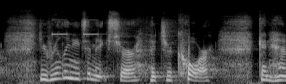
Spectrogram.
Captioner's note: timer beeps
